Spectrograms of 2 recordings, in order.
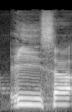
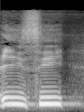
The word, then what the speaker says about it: عيسى: no dots But that is an alif. Even the pronunciation Musa, it's not Musi, it's not Isi, it's not Mustashfi, It is Mustashfa Isa Musa.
